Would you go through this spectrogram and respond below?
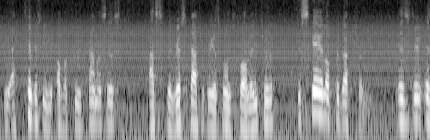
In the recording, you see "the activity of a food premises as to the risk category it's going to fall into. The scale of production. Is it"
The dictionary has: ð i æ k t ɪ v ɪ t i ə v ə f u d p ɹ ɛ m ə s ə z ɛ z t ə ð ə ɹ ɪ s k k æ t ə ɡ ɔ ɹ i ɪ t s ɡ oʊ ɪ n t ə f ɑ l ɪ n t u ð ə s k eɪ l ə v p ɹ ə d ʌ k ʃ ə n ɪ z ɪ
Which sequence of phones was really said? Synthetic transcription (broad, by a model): ð i æ k t ɪ v ɪ t i ə v ə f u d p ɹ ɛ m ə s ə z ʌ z ð ə ɹ ɪ s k k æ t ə ɡ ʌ ɹ i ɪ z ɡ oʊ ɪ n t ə f ɑ l ɪ n t u ð ə s k eɪ l ə v p ɹ ə d ʌ k ʃ ə n ɪ z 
